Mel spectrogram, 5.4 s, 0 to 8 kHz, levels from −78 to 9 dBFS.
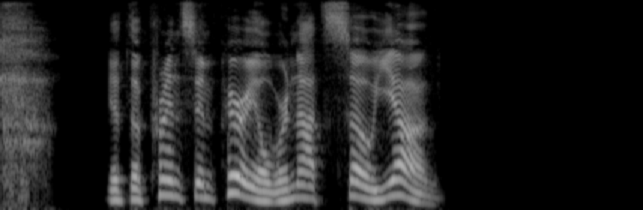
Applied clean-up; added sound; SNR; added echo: neural mask model Resemble Enhance denoiser.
